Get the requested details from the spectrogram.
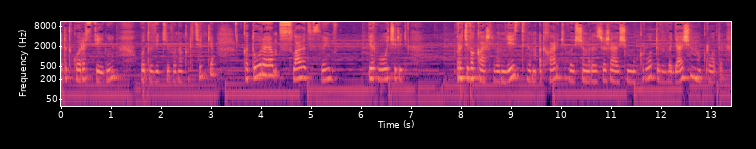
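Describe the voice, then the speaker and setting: A woman's medium-pitched voice at a moderate pace, broken by long, frequent pauses, over music in the background. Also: ordinary pitch variation. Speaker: online shop owner. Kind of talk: product unboxing review.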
